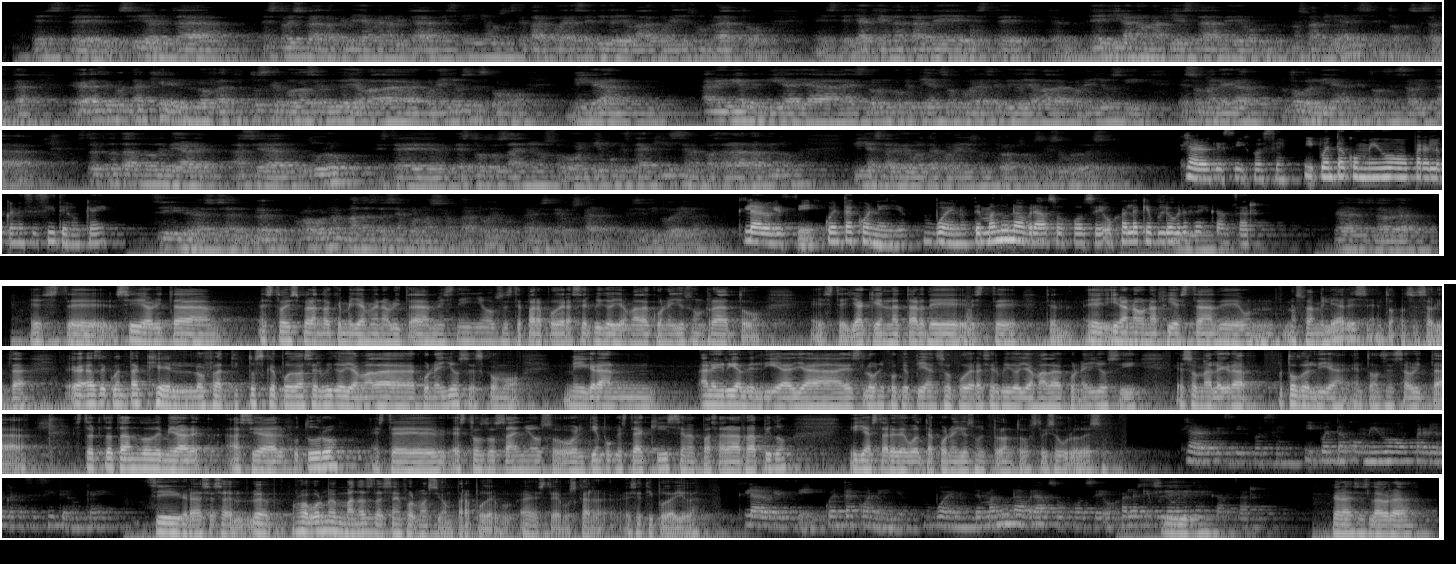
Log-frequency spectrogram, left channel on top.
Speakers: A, on the right; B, on the left.
A: Este, sí, ahorita estoy esperando a que me llamen ahorita mis niños, este, para poder hacer videollamada con ellos un rato, este, ya que en la tarde, este, ten- eh, irán a una fiesta de un- unos familiares, entonces ahorita, eh, haz de cuenta que los ratitos que puedo hacer videollamada con ellos es como mi gran alegría del día, ya es lo único que pienso, poder hacer videollamada con ellos y eso me alegra todo el día, entonces ahorita Estoy tratando de mirar hacia el futuro. Este, estos dos años o el tiempo que esté aquí se me pasará rápido y ya estaré de vuelta con ellos muy pronto, estoy seguro de eso.
B: Claro que sí, José. Y cuenta conmigo para lo que necesites, ¿ok?
A: Sí, gracias. Eh, Por favor, me mandas esa información para poder este, buscar ese tipo de ayuda.
B: Claro que sí, cuenta con ello. Bueno, te mando un abrazo, José. Ojalá
A: Sí,
B: que logres descansar.
A: gracias, Laura.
